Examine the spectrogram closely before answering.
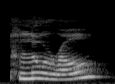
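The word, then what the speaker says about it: pleural: So she had plural cancer but not it's spelled P L E U R A L.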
